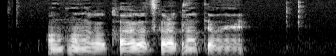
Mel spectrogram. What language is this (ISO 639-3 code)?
jpn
